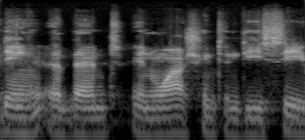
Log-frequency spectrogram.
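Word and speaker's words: Nicieza: So the way that he would tell people is it was knee and he'd point his knee. So knee c asa that's how he would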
